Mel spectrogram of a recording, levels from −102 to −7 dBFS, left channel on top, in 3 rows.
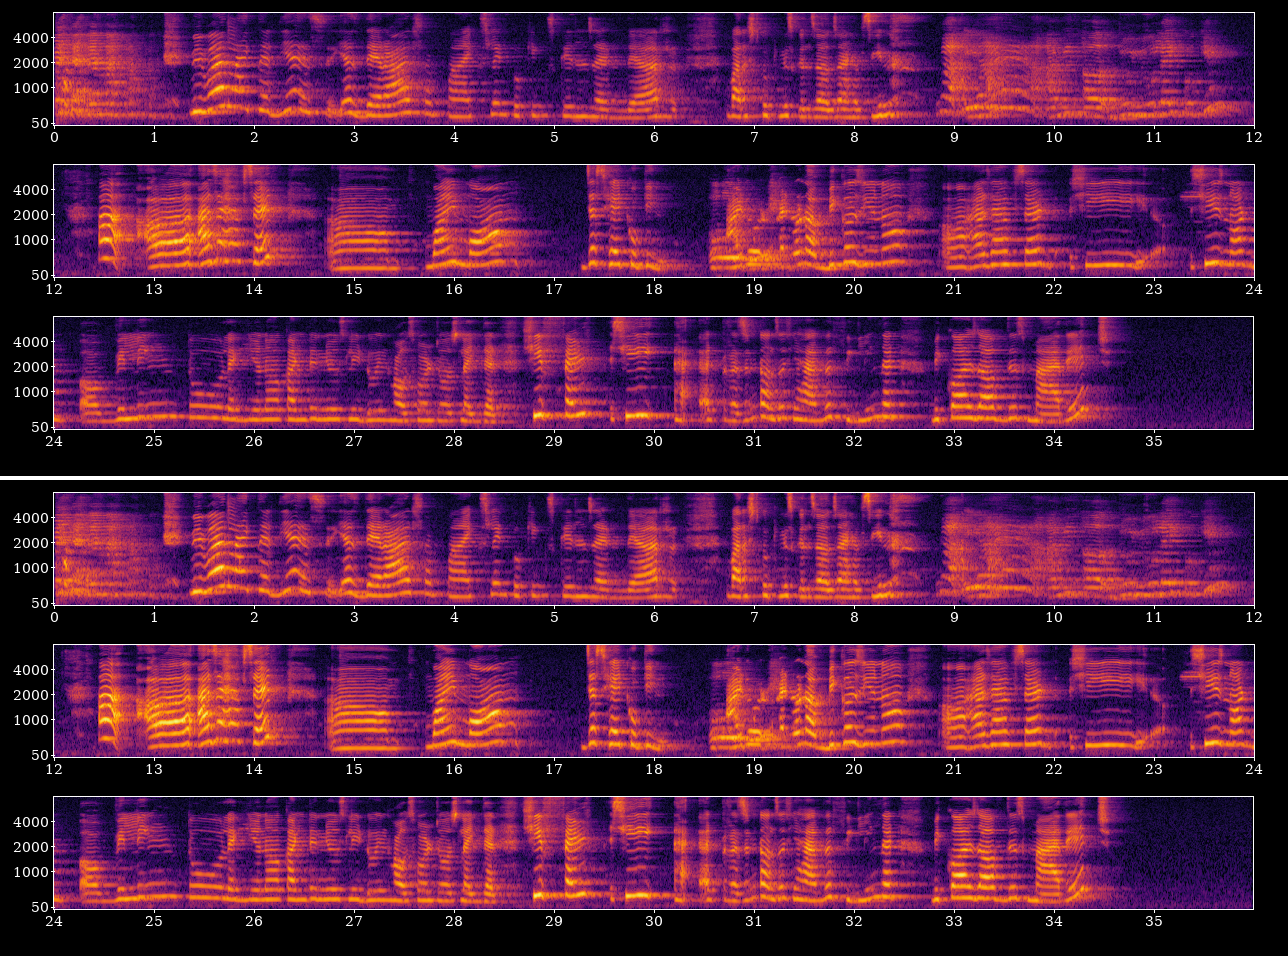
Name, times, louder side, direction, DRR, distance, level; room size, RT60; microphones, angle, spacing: voice 1, 0.0-1.0 8.8-11.7 18.5-19.3, equal, 25° left, -4 dB, 7.2 m, -33 dB
voice 2, 1.1-8.6 12.2-15.5 15.7-16.7 17.3-18.1 18.7-34.6, right 4 dB, 30° right, 12 dB, 0.7 m, -26 dB
15.5 x 12.0 x 4.1 m, 0.75 s
head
